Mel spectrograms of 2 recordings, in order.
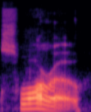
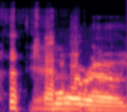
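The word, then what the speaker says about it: Saguaro: He's got it spelled Segura, but he's letting me know it's pronounced Swaro. Swaro, yes.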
